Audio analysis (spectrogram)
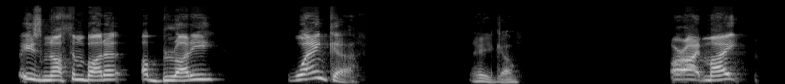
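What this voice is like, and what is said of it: Exaggerated put-on British accent. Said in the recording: “teach me different British accents... The stupid British accent for the night.”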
